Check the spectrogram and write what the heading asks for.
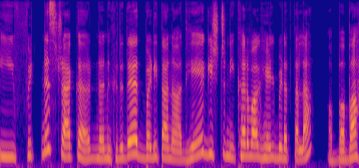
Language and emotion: Kannada, surprised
